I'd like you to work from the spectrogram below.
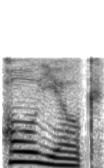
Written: Holyoake

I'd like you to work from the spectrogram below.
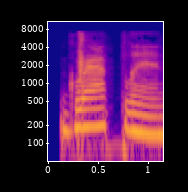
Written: grapeline

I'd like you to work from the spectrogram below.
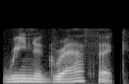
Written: renographic

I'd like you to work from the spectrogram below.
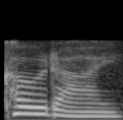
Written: Kodaly

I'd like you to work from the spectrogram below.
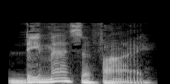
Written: demassify

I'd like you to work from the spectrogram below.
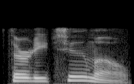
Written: thirty-twomo

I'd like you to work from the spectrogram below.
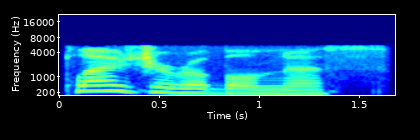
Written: pleasurableness

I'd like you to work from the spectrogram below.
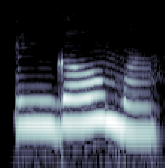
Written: ngoma

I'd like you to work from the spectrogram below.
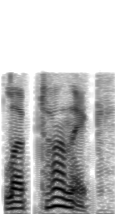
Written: leptonic

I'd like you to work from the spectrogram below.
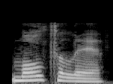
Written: multilith

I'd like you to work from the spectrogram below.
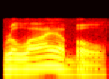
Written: reliable

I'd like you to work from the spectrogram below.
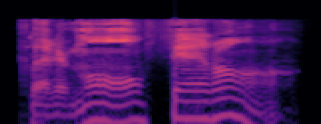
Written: clermont ferrand

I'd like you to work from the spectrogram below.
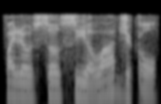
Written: phytosociological

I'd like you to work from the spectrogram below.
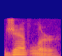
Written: gentler

